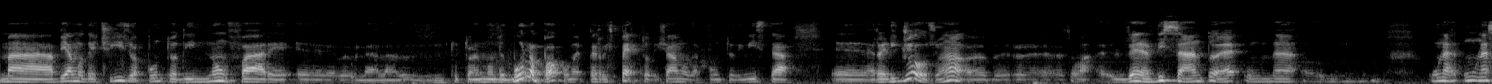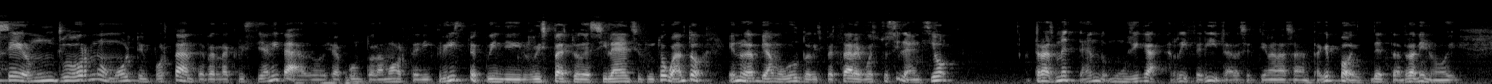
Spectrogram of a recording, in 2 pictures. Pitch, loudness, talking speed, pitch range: 130 Hz, -26 LUFS, 155 wpm, 115-180 Hz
